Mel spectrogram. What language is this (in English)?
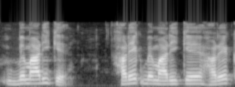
Maithili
